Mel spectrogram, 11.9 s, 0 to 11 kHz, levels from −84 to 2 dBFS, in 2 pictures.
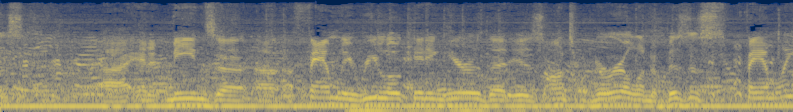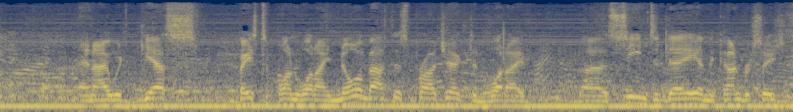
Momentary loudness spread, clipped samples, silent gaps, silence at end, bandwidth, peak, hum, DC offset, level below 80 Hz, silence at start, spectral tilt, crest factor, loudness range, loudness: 3 LU; under 0.1%; none; 0 s; 10.5 kHz; 0 dBFS; none; under 0.1%; -30 dBFS; 0 s; -5 dB/octave; 14 dB; 1 LU; -13 LUFS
